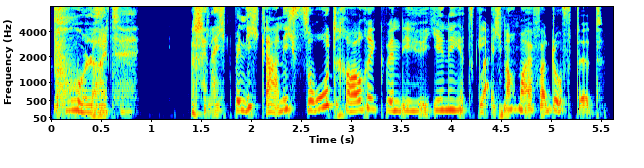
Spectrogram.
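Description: A woman with a fairly high voice hosts a children's animal podcast. She delivers scripted narration in a lively way, recorded dry and close. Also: unhurried, gravelly, husky, no room sound.

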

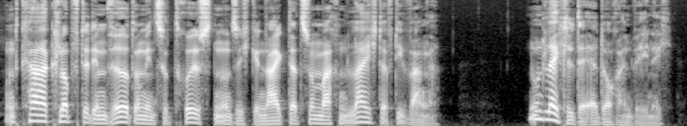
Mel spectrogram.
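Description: A male narrator tells a literary story in a low, creaky voice. His intonation swings expressively, and the recording is close and dry. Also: huge pitch swings, moderate pace, no room sound.

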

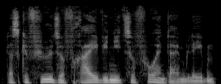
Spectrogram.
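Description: An actor playing a haunted, watchful refugee man in a radio drama monologue, husky, speaking in measured, stark fragments. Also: sits low, no room sound, studio quality. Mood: grave, intense.

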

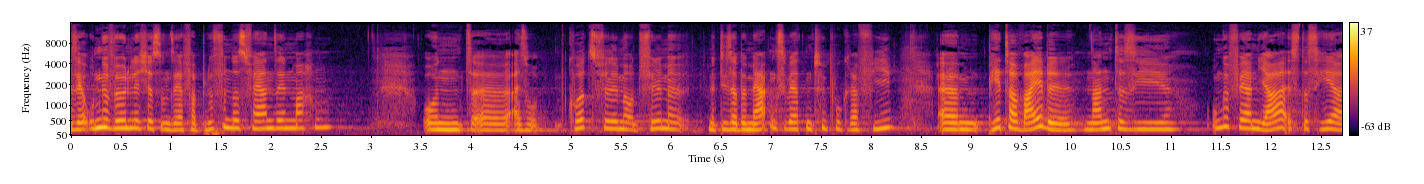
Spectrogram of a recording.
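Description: A woman's voice: fairly high pitch, a little mellow. A woman moderating an interview, putting long, articulate, considered questions with some hesitation. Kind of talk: prepared interview questions, spoken live. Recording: long hall reverb.

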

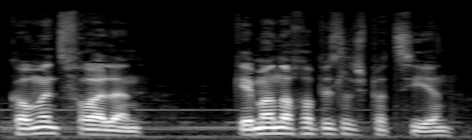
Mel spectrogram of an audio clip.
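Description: An actor playing a friendly, courting waiter in a radio play, speaking politely and colloquially. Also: male voice, medium pitch, very fast, soft background music, natural voice. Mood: courteous, inviting. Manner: polite, colloquial, casually inviting. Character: friendly, courting unemployed Viennese waiter, a man.

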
